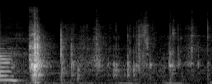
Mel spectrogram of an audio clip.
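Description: A sharp tap about a third of a second in, then light rustling and small clicks of hands handling packaging in a cardboard motherboard box.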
